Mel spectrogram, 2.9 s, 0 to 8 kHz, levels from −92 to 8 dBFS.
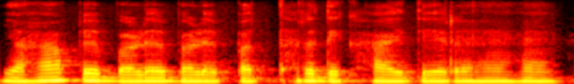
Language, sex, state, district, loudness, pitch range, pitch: Hindi, male, Jharkhand, Ranchi, -16 LUFS, 115-120 Hz, 115 Hz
